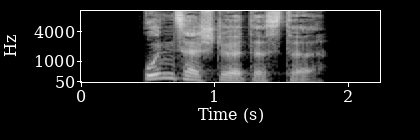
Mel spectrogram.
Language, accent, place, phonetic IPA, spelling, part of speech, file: German, Germany, Berlin, [ˈʊnt͡sɛɐ̯ˌʃtøːɐ̯təstə], unzerstörteste, adjective, De-unzerstörteste.ogg
- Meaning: inflection of unzerstört: 1. strong/mixed nominative/accusative feminine singular superlative degree 2. strong nominative/accusative plural superlative degree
